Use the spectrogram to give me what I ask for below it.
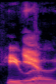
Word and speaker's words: gyros: Blanket-wise, gyros. That's more Greek. But in the Mediterranean, it's gyros. And that's even for one. It still ends with an S. – Mm-hmm. – You're eating a gyros.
